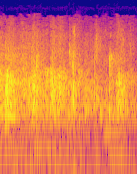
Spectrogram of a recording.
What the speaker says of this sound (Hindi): नारी शक्ति का जोरदार तालियों के साथ स्वागत कीजिए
